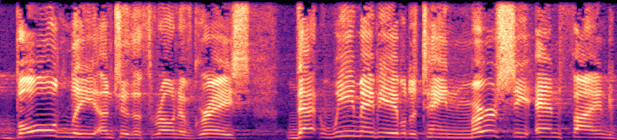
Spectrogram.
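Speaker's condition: No condition

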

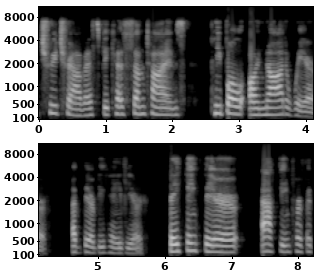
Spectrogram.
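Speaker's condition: No condition

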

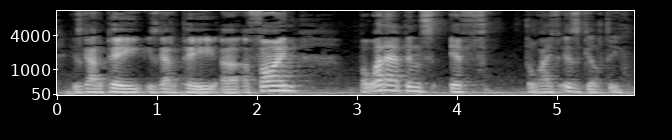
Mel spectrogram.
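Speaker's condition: No condition

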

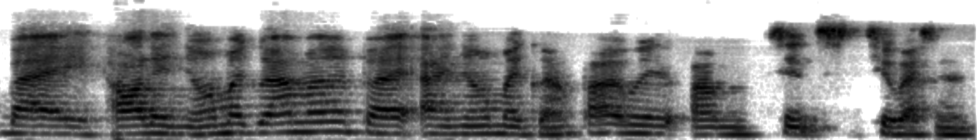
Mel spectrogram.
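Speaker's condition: Down syndrome; adult woman

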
